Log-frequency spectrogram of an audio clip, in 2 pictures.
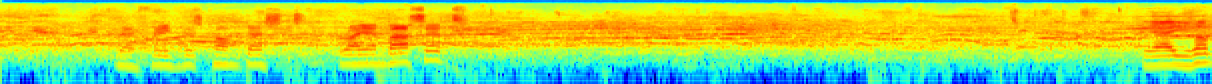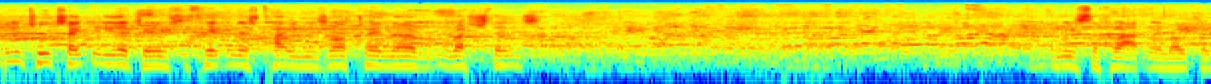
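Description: Men in a crowd shout loudly in bursts.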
